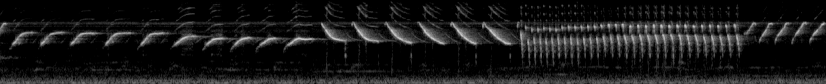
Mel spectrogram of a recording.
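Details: Canary song for training silent or muted birds: evenly repeated slurred whistles speeding up and growing louder, then a harsh buzzy rapid trill, ending with quick sweeping notes.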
